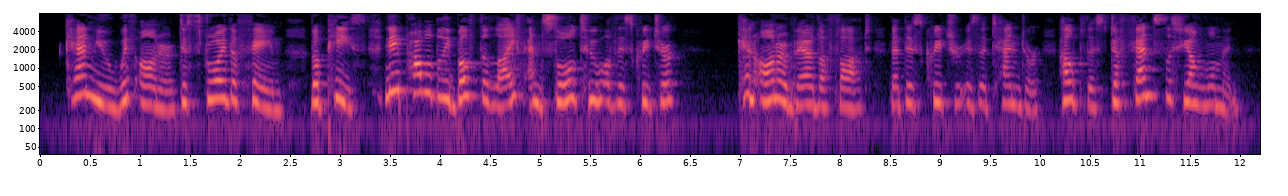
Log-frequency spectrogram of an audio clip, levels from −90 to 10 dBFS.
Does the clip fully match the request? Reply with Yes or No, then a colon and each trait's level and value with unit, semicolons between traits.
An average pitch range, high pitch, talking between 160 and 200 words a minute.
Yes: average, 3.8 semitones; very high, 275 Hz; average, 170 wpm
